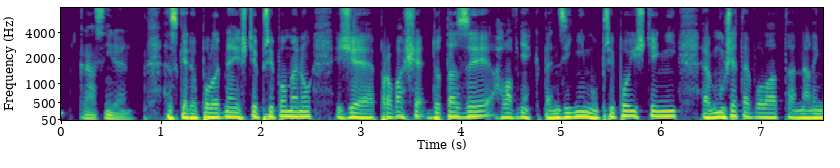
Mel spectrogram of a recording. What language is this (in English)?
Czech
